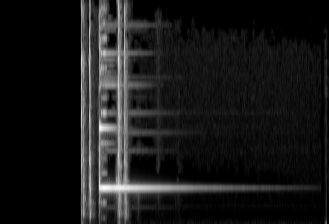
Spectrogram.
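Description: End-screen subscribe-reminder sound effect: a few quick clicks, then a single high bell ding that rings out and fades over about two seconds.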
